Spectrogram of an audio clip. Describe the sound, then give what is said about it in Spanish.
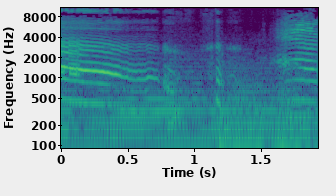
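A baby cries loudly and continuously, a high wailing cry with a falling pitch that dips briefly before rising again in another strained wail. “sigue llorando y su lloro llama a Bakari”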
